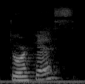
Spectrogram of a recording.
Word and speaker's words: Dorcas: Dorcas, which apparently I have pronounced correctly.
